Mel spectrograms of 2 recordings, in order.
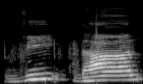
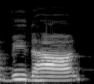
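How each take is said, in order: First: "विधान" as "वि", gap, "धान"; split into syllables. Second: Said in the usual way. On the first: Shown as a demonstration. Teacher sounding out a word, "विधान" in two slow separate parts. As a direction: slowly break "विधान" into वि and धान. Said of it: "तीनों को जोड़ेंगे तो एक शब्द". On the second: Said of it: "क्या होगा".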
